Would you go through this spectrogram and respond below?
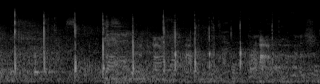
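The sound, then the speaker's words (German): Scattered applause in a parliament chamber: a handful of sharp claps at a steady, moderate pace over a low murmur of voices, fairly soft overall. “Gut, das ist dann wahrscheinlich mehr Beifall als die Durchführung.”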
